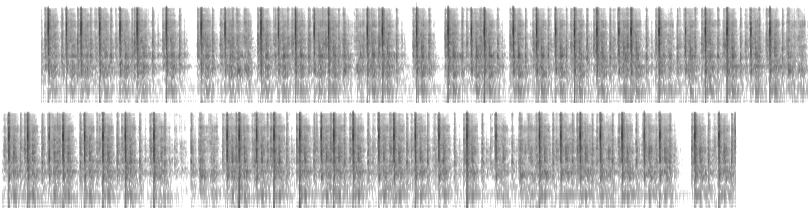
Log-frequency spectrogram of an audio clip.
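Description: Typewriter typing sound effect: a fast, even run of keystroke clacks, about four a second, with a few brief pauses. It starts just under half a second in and stops about a second before the end.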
